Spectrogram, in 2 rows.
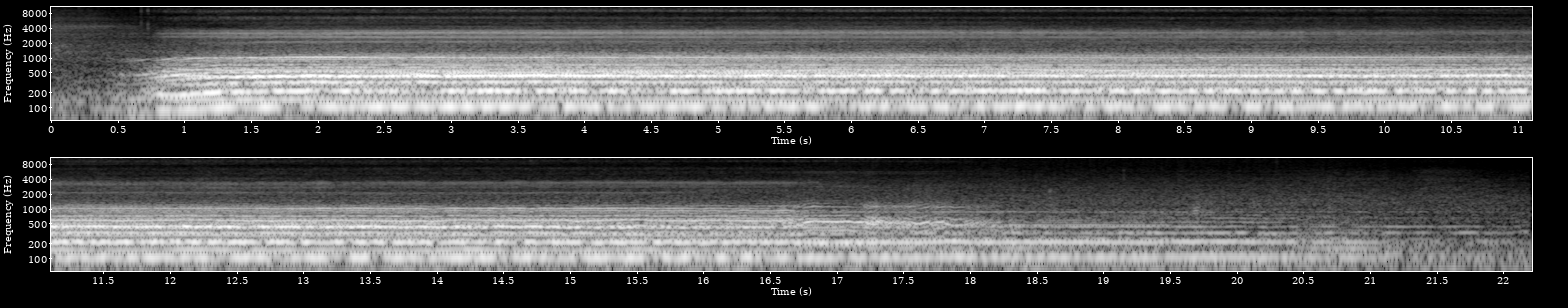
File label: Oum 1 Time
